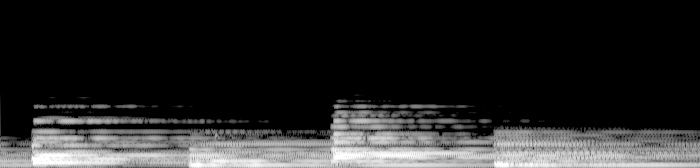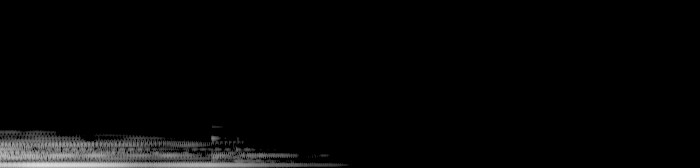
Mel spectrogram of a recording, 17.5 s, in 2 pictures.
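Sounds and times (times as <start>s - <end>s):
Braunschweig upright piano: 0.0s - 12.2s.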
